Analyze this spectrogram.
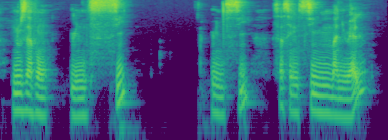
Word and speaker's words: scie: Une scie, ça c'est une scie manuelle. D'accord? Donc une scie. Attention à l'orthographe, hein, c'est S-C, comme ça. Une scie.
